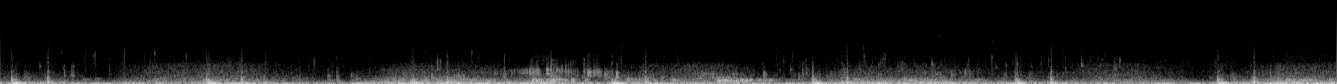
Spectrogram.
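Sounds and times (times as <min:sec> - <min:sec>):
dense low rumble: 0:00.0 - 0:13.3
heartbeat: 0:00.0 - 0:13.3
stomach gurgling: 0:00.8 - 0:11.2
muffled breathing: 0:02.2 - 0:10.1.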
